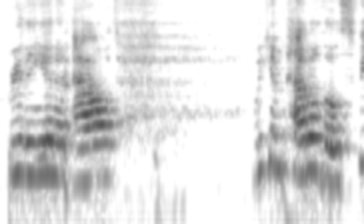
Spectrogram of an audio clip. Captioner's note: exhales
